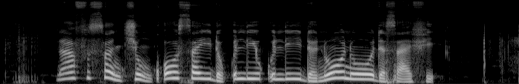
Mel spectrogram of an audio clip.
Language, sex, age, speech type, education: Hausa, female, 46-60, read, tertiary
